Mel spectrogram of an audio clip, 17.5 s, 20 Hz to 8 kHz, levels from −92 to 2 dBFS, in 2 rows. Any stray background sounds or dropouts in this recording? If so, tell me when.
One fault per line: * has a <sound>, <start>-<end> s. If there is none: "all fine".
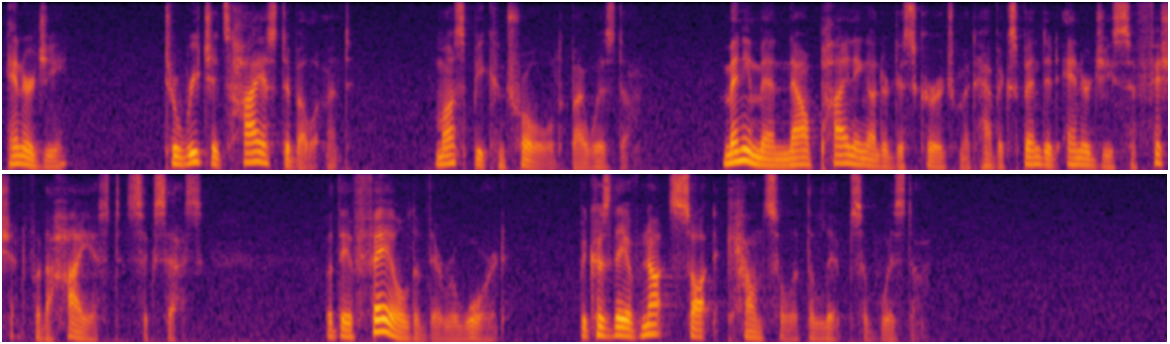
all fine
